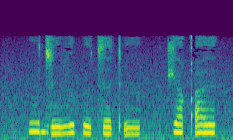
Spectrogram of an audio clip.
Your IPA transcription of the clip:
ɯ˥ d͡z ø˨ v ʏ˦ p ø˨ t͡s ɛ˨ tʼ ʏ˨ | t͡ʃ ɛ˦ qʼ ɛ˥

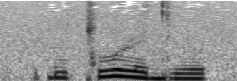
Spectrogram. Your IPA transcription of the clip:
ɓ u ǀ u ɭ e dʲ ɵ

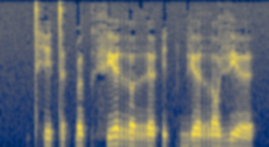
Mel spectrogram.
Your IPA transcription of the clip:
tʰ i t ɘ k͡p ɵ k fʲ ɘ r o r ɘ ʔ i k bʲ əː r ɔ vʲ ɘ

